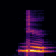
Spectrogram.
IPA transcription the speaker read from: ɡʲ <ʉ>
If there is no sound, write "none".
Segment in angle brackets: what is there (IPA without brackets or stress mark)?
ʉ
